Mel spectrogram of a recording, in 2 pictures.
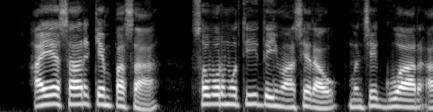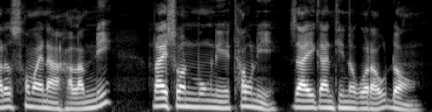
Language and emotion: Bodo, neutral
